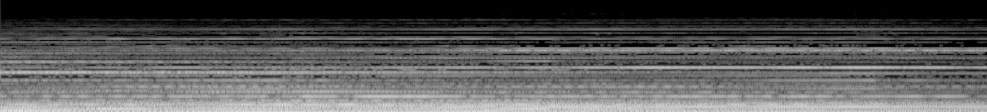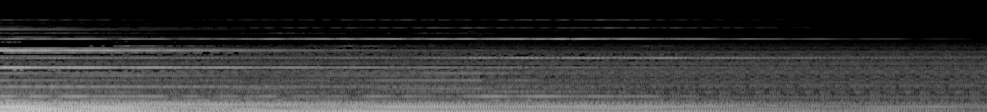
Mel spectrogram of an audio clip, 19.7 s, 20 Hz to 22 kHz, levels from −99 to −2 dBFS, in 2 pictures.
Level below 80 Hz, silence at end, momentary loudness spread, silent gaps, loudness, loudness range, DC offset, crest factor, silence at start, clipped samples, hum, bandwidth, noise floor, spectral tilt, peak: -24 dBFS; 2.35 s; 19 LU; none; -21 LUFS; 19 LU; under 0.1%; 16 dB; 0 s; under 0.1%; none; 8 kHz; -51 dBFS; -7.5 dB/octave; -6 dBFS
